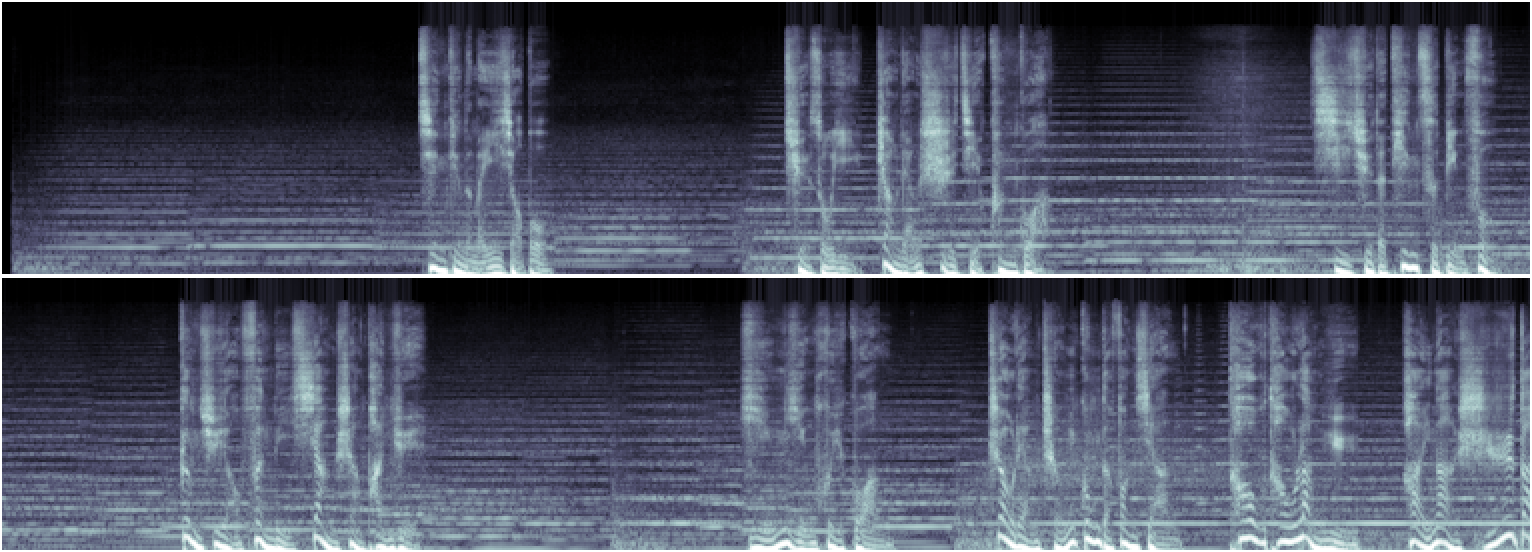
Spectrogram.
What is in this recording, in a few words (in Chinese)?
香烟宣传; 大成者·成功细支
